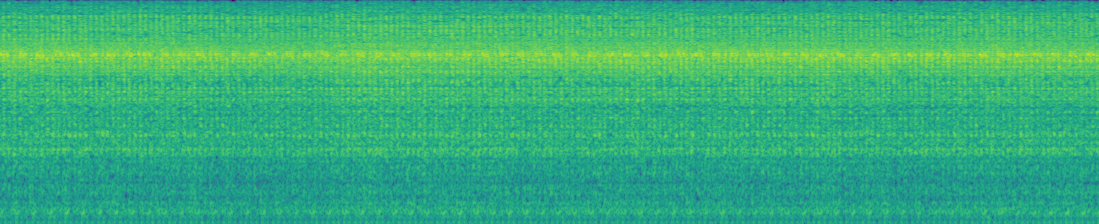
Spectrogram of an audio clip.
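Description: Rapid, sharp puffing tick rides over the idle and quickens with the revs, typical of an exhaust leak near the manifold.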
